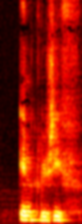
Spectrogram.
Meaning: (adjective) inclusive; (preposition) including, included
- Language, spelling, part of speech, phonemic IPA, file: Dutch, inclusief, preposition / adjective, /ˌɪŋklyˈzif/, Nl-inclusief.ogg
